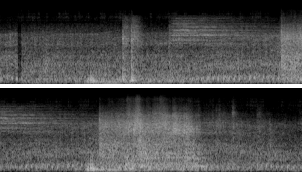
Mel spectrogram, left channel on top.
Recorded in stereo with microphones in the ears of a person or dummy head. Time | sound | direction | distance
0.7 | an explosion | 45° right (ahead or behind) | 0.5 m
